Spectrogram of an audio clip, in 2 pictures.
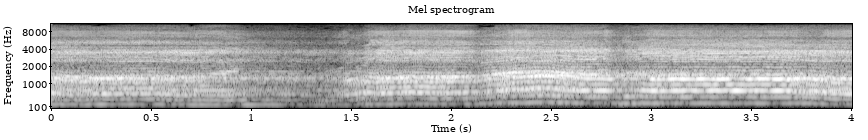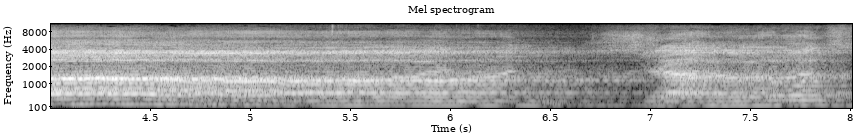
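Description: Voices chanting an Arabic devotional nazam, a melodic line over a steady held low note, with brief dips between phrases about a second in and near the end.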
